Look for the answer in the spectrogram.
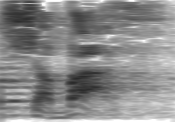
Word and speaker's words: Shabbath: In Genesis chapter 2, where you first read the verb Sabbath, is spelled Shabbath, S-H-A-B-B-A-T-H.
